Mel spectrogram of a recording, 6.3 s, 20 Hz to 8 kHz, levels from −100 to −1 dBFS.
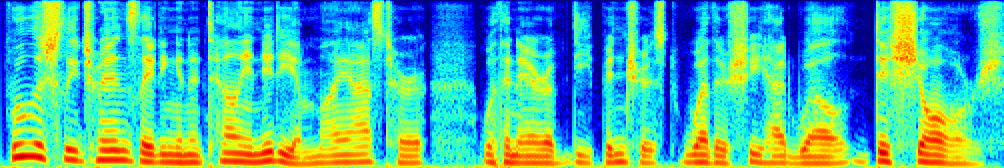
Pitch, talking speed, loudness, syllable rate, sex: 135 Hz, 180 wpm, -17 LUFS, 5.5 syllables/s, male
